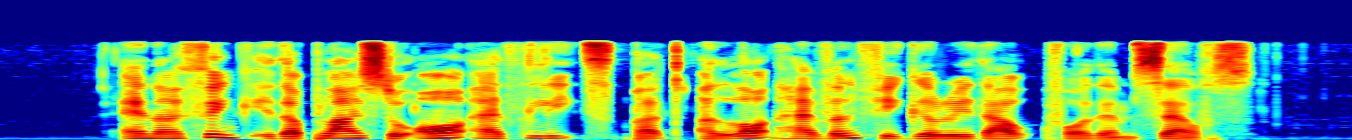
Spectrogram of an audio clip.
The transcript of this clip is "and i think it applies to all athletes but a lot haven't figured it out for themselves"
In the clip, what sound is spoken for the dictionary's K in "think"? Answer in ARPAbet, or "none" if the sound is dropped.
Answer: K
